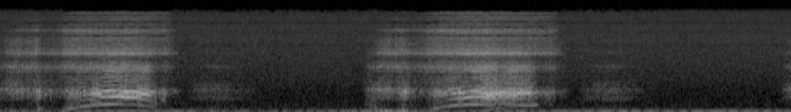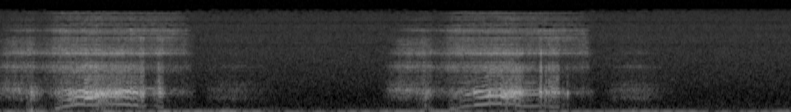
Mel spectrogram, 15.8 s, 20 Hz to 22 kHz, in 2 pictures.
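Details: Real recording of a person snoring in their sleep, shared as snoring ASMR: four deep, rattling snores on each in-breath with quiet pauses, about 15 breaths a minute, in a quiet room.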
